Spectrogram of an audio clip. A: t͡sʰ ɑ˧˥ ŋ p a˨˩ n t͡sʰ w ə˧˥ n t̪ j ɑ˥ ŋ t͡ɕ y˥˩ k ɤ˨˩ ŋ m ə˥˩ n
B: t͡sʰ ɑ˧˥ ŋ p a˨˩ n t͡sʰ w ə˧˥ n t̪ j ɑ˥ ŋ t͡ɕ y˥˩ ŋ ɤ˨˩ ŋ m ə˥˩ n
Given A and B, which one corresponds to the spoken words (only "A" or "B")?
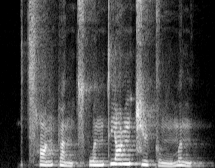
A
